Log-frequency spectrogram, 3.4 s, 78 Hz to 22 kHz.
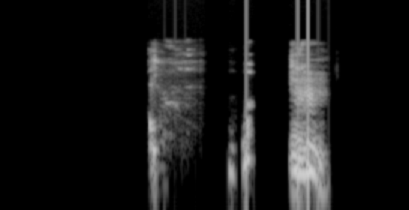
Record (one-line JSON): {"cough_length": "3.4 s", "cough_amplitude": 5665, "cough_signal_mean_std_ratio": 0.29, "survey_phase": "beta (2021-08-13 to 2022-03-07)", "age": "65+", "gender": "Female", "wearing_mask": "No", "symptom_none": true, "smoker_status": "Ex-smoker", "respiratory_condition_asthma": false, "respiratory_condition_other": false, "recruitment_source": "REACT", "submission_delay": "1 day", "covid_test_result": "Negative", "covid_test_method": "RT-qPCR"}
